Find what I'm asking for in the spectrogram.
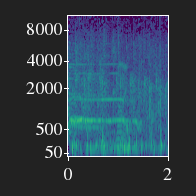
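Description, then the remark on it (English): An audience applauds the event's host and organiser at comedian David McIver's request, in a dense, steady wash of clapping, with voices and a sustained whistle-like tone running through it, for about two seconds. “Can we get a round of applause for Ellen for hosting and organising?”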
